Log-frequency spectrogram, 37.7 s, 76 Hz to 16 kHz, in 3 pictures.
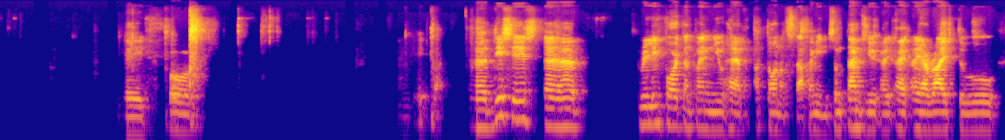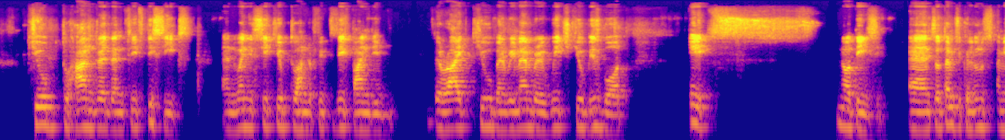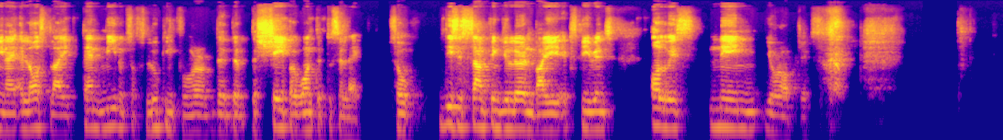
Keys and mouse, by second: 0.8-3.4 shift+drag, 3.6 click, 3.9-6.5 drag, 36.1 middle click.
